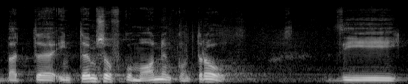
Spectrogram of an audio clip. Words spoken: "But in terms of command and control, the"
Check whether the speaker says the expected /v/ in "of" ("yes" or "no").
no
